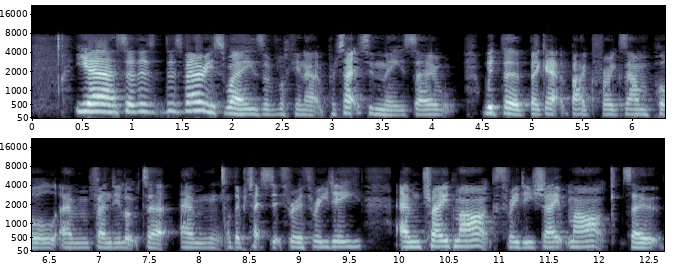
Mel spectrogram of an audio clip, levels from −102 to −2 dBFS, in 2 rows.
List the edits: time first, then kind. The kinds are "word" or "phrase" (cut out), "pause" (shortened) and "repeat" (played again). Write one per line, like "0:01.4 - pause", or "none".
none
